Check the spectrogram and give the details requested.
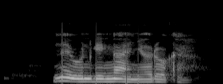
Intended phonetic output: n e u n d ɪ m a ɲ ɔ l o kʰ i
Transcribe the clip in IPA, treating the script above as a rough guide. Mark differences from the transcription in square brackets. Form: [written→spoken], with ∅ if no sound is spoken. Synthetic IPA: n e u n [d→ɡ] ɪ [m→ŋ] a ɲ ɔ [l→ɾ] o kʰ [i→a]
